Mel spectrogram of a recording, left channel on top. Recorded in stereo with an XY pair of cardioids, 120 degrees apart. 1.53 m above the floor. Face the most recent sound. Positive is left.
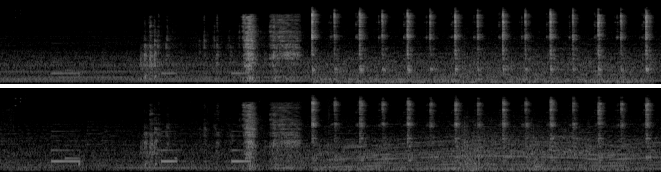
turn(degrees=55)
